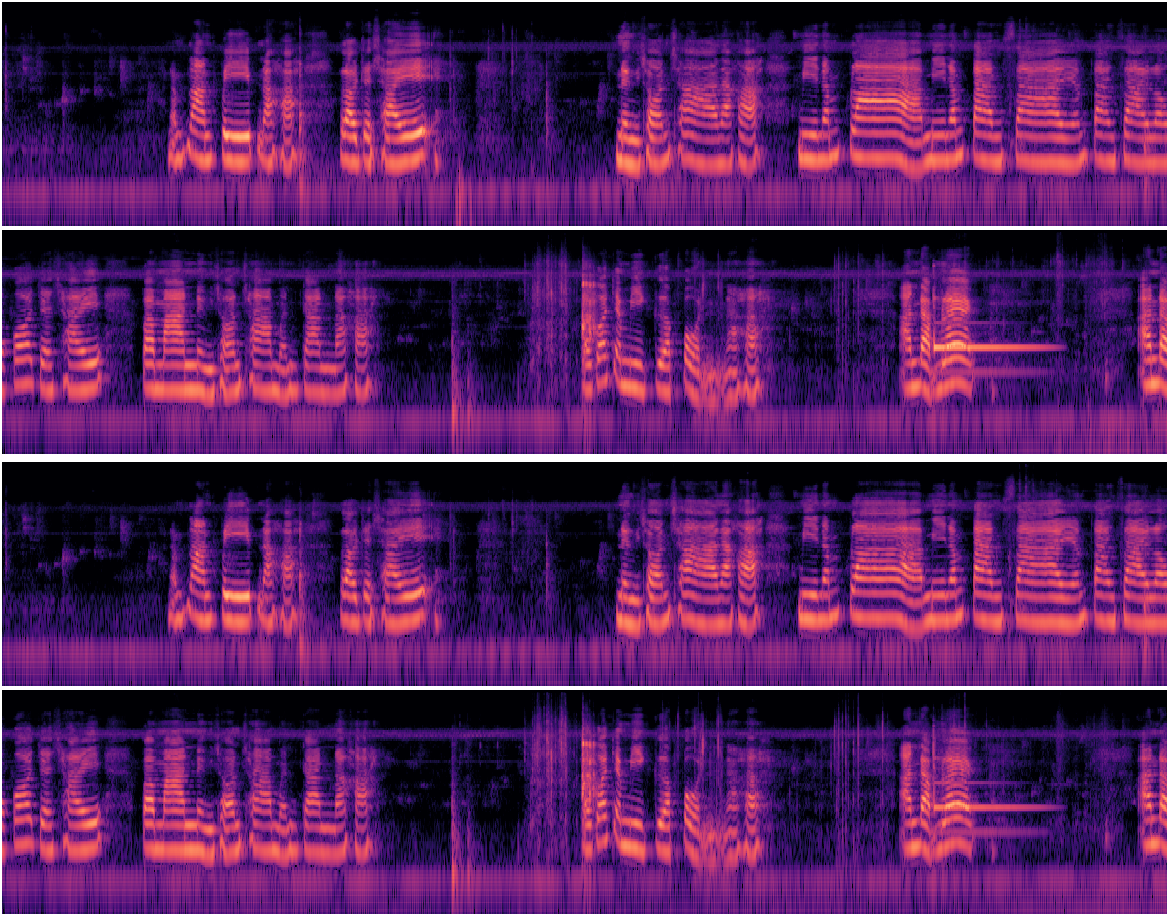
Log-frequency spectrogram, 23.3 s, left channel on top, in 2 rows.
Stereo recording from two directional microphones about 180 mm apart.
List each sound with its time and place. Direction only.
1.6 s a woman's voice: 10° left (ahead or behind)
3.3 s a woman's voice: 25° left (ahead or behind)
6.1 s a woman's voice: 20° left (ahead or behind)
6.4 s a woman's voice: 5° left (ahead or behind)
6.7 s a woman's voice: 10° right (ahead or behind)
17.1 s crumpling: 50° right (ahead or behind)
17.6 s a woman's voice: 5° right (ahead or behind)
20.3 s a sound: centre (ahead or behind)
21.0 s a woman's voice: 15° left (ahead or behind)
23.0 s a woman's voice: 10° left (ahead or behind)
